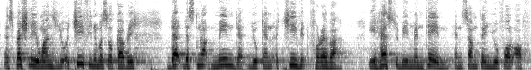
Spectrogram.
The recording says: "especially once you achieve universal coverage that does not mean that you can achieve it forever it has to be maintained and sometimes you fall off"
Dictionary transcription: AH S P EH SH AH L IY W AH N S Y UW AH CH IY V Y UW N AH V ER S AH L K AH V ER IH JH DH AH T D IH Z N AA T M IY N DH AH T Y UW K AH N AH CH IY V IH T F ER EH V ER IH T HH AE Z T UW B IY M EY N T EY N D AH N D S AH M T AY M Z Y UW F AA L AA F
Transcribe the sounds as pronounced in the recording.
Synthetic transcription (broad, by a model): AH S P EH SH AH L IY W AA N S Y UW AH CH IY V Y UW N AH V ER S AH L K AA V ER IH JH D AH T D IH S N AA T M IY N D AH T Y UW K AH N AH CH IY V IH T F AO EH V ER IH T HH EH S T UW B IY M EY N T EY N D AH N S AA M T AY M Y UW F AA L AA F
